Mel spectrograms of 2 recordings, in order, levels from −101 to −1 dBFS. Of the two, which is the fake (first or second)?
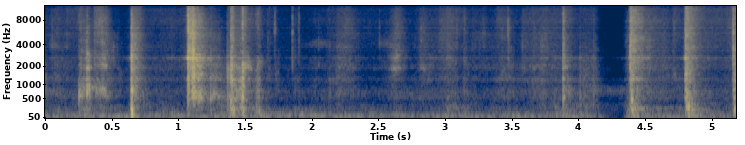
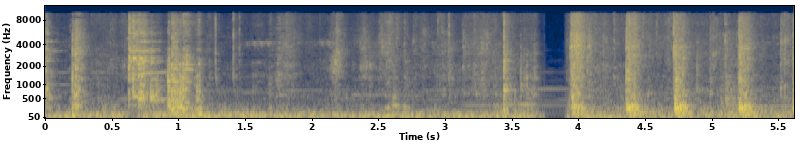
first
